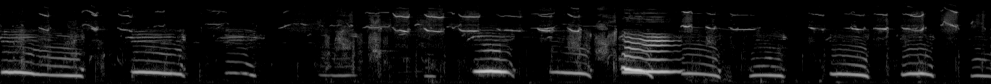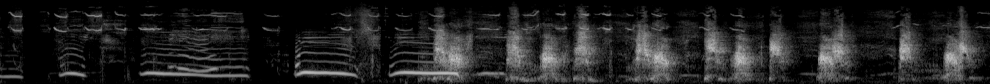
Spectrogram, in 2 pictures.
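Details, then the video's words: Small dogs whimpering in short, falling, whistle-like cries, one after another, then breaking into a run of sharp, harsh barks in the last few seconds. "Sounds of small dogs"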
